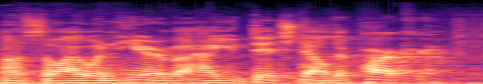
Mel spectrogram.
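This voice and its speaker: A man's voice: sits low, fairly even intonation, quick pace, lightly acted. A young man acting a loyal, persuasive werewolf second-in-command in an audio drama, talking casually. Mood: concerned, chiding. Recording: faint music bed behind the voice.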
